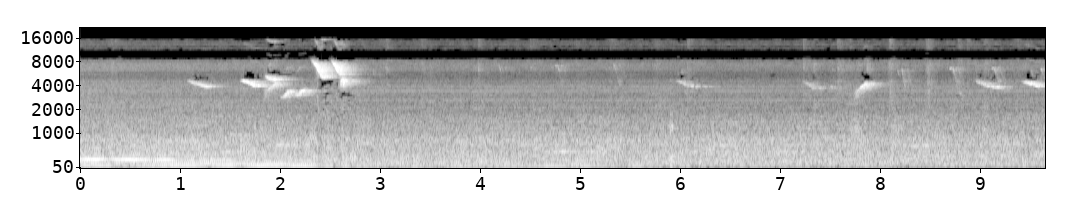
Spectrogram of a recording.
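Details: Coleiro, a double-collared seedeater, giving viviti-style song: a rapid cluster of bright, high, slurred whistles, then scattered thin notes after a quiet gap; a low hum sounds at the start.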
